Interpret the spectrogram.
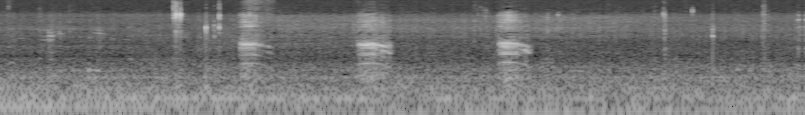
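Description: A bird calling faintly three times, short cawing calls about a second apart, over a low steady rumble.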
